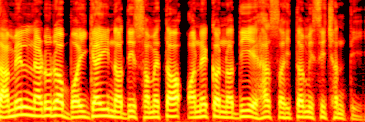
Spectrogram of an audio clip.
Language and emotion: Odia, neutral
